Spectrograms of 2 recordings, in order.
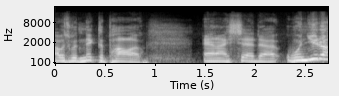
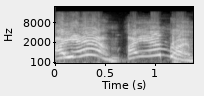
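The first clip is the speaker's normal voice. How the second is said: very high-pitched, slow, drawn-out, excited; 4 dB louder than usual. Retelling being recognized by a bartender: imitating own voice going high. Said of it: "My voice gets high".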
